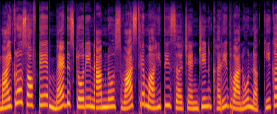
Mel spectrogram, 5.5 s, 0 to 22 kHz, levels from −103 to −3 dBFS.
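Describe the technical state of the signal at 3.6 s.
At 3.6 s the speech signal is intact, with no dropout, clipping, distortion or other fault.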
